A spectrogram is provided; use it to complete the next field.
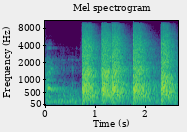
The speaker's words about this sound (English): You other men, fire at that wagon.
